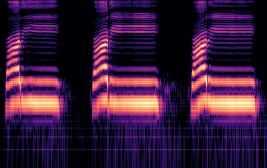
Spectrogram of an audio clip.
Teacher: وقد کان فریق منہم، فا پہ زبر اور را کے نیچے زیر یا ساکن، یا ساکن سے پہلے زیر اور یا مدہ ہوتی ہے، یہ بھی یا مدہ ہے۔ ہم را کی آواز کو باریک ہی رکھیں گے اور کھینچیں گے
